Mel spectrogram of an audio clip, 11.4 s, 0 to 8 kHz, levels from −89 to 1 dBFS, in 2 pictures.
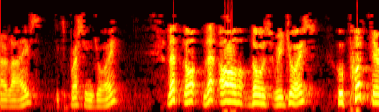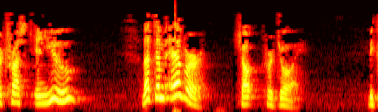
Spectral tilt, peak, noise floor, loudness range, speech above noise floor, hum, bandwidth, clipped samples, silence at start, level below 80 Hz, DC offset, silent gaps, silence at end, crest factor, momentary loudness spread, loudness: -7 dB/octave; 0 dBFS; -64 dBFS; 3 LU; 48 dB; none; 8 kHz; under 0.1%; 0 s; -58 dBFS; under 0.1%; none; 0 s; 16 dB; 15 LU; -16 LUFS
